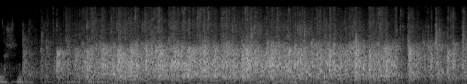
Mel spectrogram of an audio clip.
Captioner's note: applauding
